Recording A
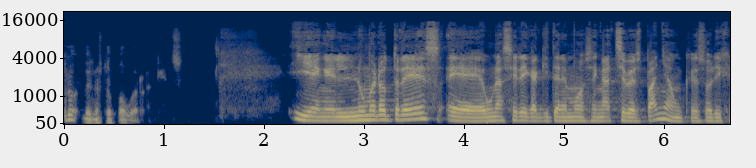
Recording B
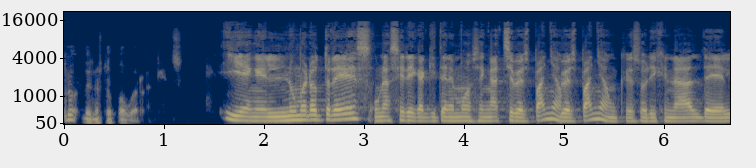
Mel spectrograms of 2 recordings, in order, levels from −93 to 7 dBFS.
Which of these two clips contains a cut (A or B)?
B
